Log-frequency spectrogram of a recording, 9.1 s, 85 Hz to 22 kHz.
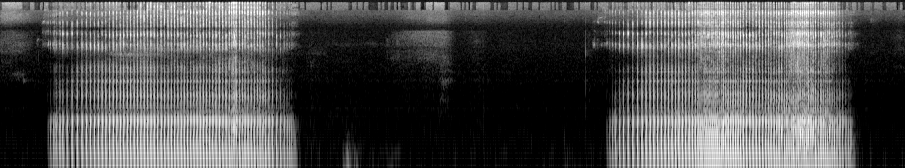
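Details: Frenasia snoring loudly during sleep: loud, low, fluttering rumbles over two seconds each with quiet pauses between, about 11 a minute.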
